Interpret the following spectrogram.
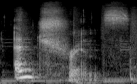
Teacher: you might hear a CH sound in there. Ch-ch-ch.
